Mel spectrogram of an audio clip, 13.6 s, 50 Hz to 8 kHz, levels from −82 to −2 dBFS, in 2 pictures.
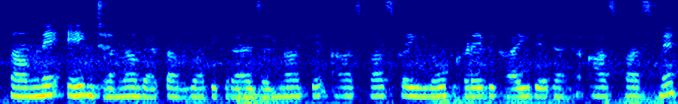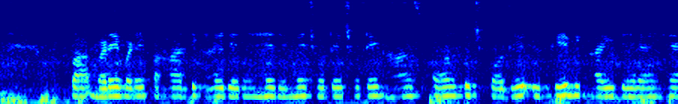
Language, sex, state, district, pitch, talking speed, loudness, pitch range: Hindi, female, Bihar, Lakhisarai, 205 Hz, 165 wpm, -40 LUFS, 200-210 Hz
